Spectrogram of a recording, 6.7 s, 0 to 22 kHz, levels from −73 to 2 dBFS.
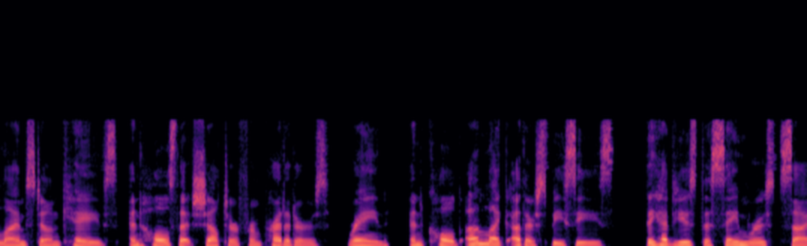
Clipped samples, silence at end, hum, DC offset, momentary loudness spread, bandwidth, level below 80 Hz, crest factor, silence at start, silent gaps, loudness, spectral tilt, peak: under 0.1%; 0 s; none; under 0.1%; 8 LU; 12 kHz; -76 dBFS; 16 dB; 0 s; none; -22 LUFS; -5 dB/octave; -4 dBFS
